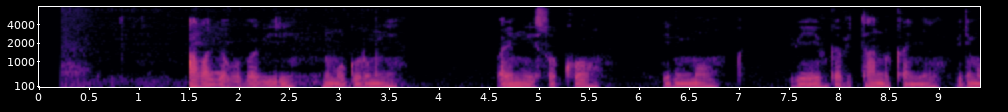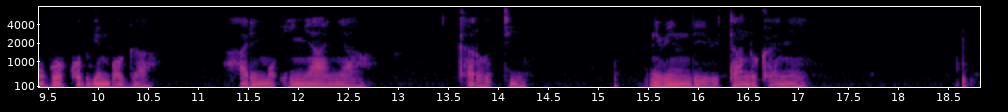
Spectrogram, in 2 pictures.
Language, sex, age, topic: Kinyarwanda, male, 18-24, finance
